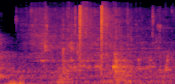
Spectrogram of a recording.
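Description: Water poured into a pot of lentils for cooking, a brief splashing, trickling pour with a few sharper drips, close and fairly quiet, with no talking.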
